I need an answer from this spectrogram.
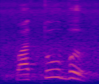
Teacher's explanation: با ساکن ہے, کلکلا کریں. کلکلا کا مطلب ہے ہلا کر پڑھنا.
